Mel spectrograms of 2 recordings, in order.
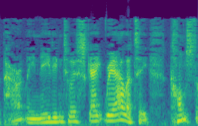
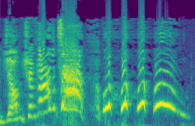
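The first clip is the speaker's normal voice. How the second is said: excited whooping; 9 dB louder, slower than usual. Pretend. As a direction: shout the name, then high whoops. Gleeful announcement of celebrity name.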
